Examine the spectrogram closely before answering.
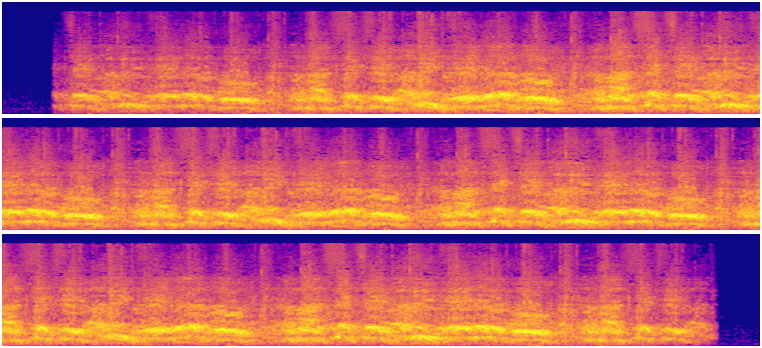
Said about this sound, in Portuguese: Ouviremos então a canção que fala sobre a rivalidade Manchester-Leeds. Vamos lá.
